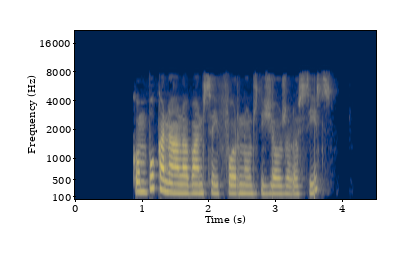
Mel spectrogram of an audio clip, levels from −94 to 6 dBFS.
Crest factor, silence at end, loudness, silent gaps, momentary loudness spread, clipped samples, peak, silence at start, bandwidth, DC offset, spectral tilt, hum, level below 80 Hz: 22 dB; 0.7 s; -23 LUFS; none; 13 LU; under 0.1%; -2 dBFS; 0.85 s; 8 kHz; under 0.1%; -5 dB/octave; none; -64 dBFS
